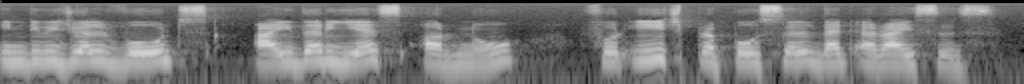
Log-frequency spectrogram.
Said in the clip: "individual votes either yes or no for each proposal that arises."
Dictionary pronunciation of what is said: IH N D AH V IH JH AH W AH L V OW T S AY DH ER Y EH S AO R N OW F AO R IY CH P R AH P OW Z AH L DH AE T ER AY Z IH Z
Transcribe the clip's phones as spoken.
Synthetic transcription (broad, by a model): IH N D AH V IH JH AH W AH L V OW T S AY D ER Y EH S AO R N OW F AO R IY CH P R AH P OW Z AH L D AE T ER AY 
